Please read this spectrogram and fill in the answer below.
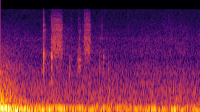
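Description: Lawn bowls knocking together in the head on an indoor carpet rink: a sharp clack whose echo rings and dies away in the hall, then a couple of faint clicks about half a second in, over a steady low hum.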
